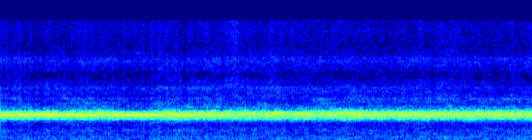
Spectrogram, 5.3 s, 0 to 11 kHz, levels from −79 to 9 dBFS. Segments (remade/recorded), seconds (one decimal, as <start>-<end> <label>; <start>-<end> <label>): 0.0-3.0 remade; 3.0-5.3 recorded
